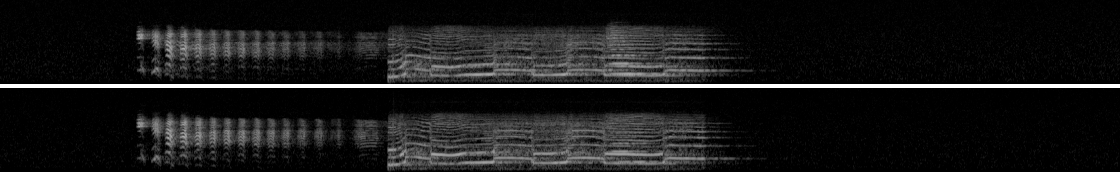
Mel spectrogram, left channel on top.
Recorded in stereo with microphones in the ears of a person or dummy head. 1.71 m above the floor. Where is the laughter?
5° left (ahead or behind), 1.1 m; by 3.8 s 35° right (ahead or behind), 2.5 m.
